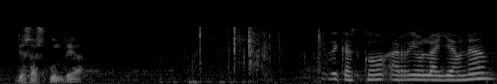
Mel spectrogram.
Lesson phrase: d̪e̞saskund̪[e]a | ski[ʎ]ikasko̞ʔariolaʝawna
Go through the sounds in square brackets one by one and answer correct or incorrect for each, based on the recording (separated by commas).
correct, incorrect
